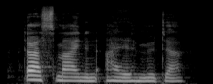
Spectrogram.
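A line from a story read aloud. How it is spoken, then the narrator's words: Man laughing. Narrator (German): sagte der Mann und lachte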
